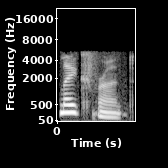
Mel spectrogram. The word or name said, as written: lakefront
